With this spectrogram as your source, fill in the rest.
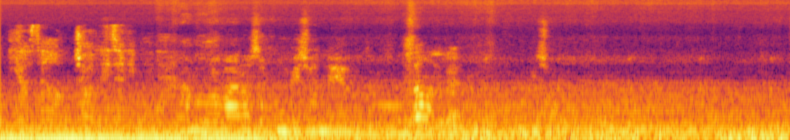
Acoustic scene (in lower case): car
